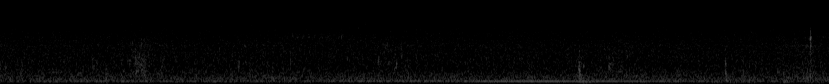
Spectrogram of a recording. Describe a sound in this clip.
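Water laps softly against the hull of a gliding boat.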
